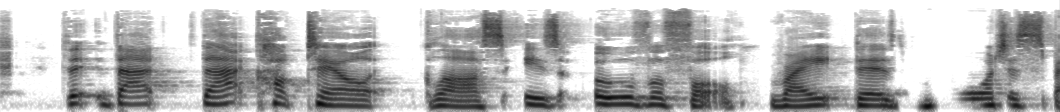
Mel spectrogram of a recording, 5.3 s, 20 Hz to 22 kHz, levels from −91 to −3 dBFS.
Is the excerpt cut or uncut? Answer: cut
